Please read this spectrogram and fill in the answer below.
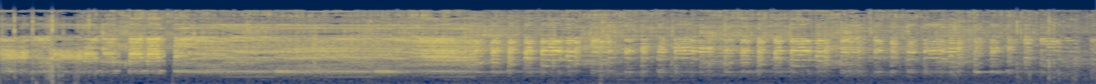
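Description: Electronic toy music and sound effects from the built-in speaker of a light-up RC stunt car, with nothing in the bass. It turns choppy and rhythmic about halfway through.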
